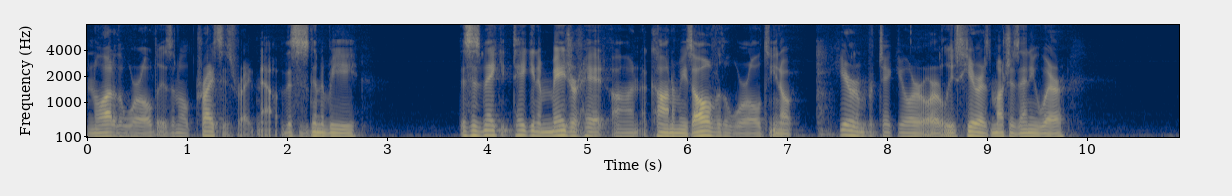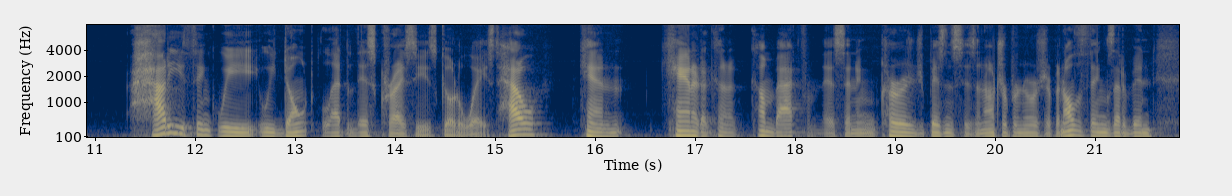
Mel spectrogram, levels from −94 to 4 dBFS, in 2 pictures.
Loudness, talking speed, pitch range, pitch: -31 LUFS, 210 wpm, 95-120 Hz, 105 Hz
